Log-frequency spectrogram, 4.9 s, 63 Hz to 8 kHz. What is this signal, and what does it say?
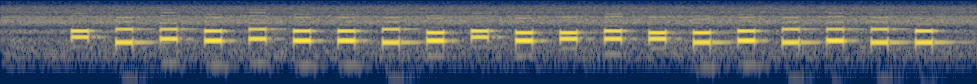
DTMF, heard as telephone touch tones, dialled by machine, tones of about 90 ms. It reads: 03959553404787153632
